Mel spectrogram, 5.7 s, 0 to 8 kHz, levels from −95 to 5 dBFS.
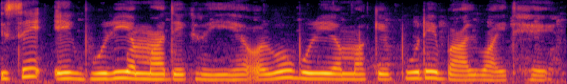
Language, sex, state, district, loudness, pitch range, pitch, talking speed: Hindi, female, Arunachal Pradesh, Papum Pare, -15 LUFS, 175-210 Hz, 190 Hz, 170 wpm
